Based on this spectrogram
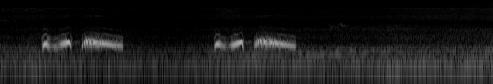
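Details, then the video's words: Decoy spotted dove calling to draw in wild doves: two mellow coo phrases, each a quick paired note followed by a drawn-out descending purr, separated by about two seconds, with steady low hum behind. "เสียงนกเขาใหญ่ต่อ หมาน ๆ นกป่าเข้าไว"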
